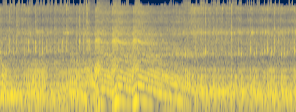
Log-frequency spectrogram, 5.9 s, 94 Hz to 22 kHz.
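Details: Stihl MS200T chainsaw, previously boggy, after low-speed jet set three-quarter turn out then slightly rich: snaps up to high revs and drops back cleanly to a steady idle without bogging; runs properly.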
